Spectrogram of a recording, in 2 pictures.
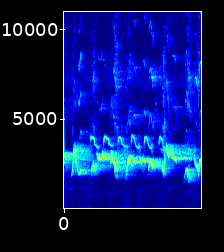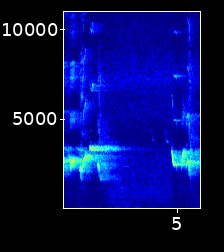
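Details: Orange-headed thrush, a captive decoy bird, giving fighting song provoked by a female's call: rich, varied whistled phrases that slide up and down in quick succession, then fade to near silence before a fresh loud burst.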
